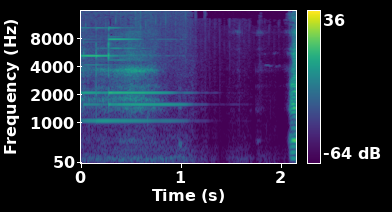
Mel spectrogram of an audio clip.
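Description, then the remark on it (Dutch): A phone's ringtone for an incoming call chimes with bright, bell-like tones that ring for about a second and fade away, followed by a quiet pause before a sudden loud burst at the very end. “oh, ik kreeg een, krijg een telefoontje binnen, maar dat, die zet ik even uit.”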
